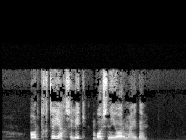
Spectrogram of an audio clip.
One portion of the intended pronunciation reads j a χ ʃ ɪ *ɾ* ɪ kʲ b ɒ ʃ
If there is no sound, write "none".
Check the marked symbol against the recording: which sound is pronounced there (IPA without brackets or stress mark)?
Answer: l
